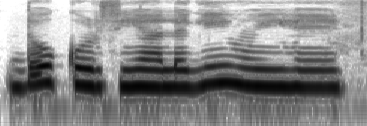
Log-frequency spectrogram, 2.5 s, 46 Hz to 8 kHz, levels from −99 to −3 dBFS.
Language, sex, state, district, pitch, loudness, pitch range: Hindi, female, Madhya Pradesh, Bhopal, 235 Hz, -11 LUFS, 230-250 Hz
